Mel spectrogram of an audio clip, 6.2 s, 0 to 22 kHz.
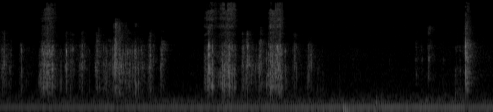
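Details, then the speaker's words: Traxxas T-Maxx 2.5 RC truck brakes after reassembly, pads screwed down too tight: irregular scraping rasps over a low hum as the pads drag on the disc like brakes applied. "so if you tighten them down too tight they will actually the brake pads will actually rub on the disc like you are engaging your brakes"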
